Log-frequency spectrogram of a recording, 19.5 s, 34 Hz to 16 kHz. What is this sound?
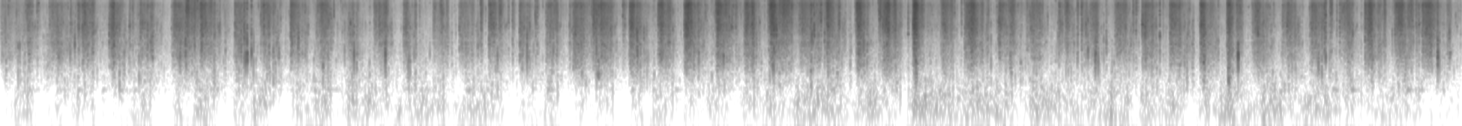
Footsteps / walking fast on wet gravel (1 of 3)
walk, wet, walking, footsteps, feet, gravel, ground, steps, foot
